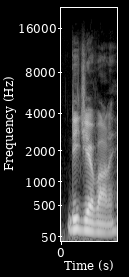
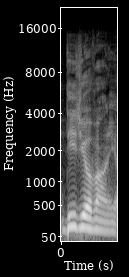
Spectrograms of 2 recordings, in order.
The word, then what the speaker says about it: DiGiovanni: wait how do you say your last name d giovanni d giovanni okay very nice and uh we've been singing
